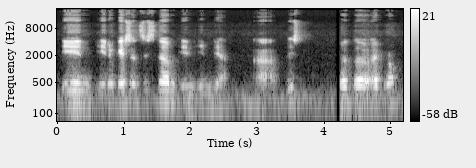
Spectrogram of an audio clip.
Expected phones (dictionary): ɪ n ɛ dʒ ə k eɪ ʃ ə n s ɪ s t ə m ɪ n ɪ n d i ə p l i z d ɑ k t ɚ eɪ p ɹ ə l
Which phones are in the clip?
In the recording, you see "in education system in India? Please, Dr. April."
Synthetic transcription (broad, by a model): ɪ n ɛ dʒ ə k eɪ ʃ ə n s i s t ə m ɪ n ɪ n d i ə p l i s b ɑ t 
